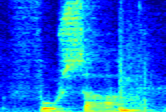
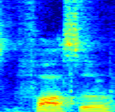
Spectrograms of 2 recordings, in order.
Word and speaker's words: fossa: For example, the infamous fossa, which, yeah, it's not actually pronounced fusa, it's fossa, which sad childhood noises.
